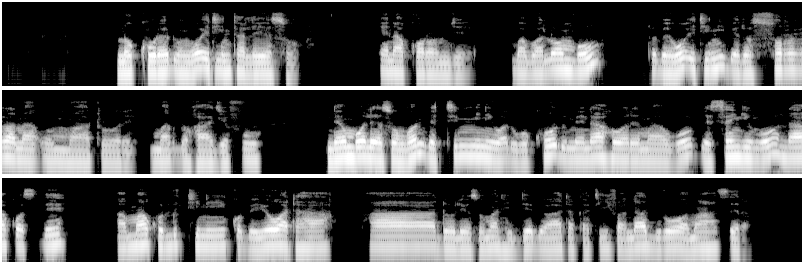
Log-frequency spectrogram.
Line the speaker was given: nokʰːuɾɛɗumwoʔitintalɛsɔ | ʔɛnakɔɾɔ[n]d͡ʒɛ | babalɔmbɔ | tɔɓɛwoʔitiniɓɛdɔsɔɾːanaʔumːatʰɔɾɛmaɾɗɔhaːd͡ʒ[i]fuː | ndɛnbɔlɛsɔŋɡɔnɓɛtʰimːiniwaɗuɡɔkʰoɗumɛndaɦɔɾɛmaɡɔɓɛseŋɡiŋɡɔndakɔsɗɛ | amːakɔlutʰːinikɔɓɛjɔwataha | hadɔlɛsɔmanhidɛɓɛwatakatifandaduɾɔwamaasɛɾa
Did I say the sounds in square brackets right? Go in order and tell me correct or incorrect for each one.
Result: incorrect, incorrect

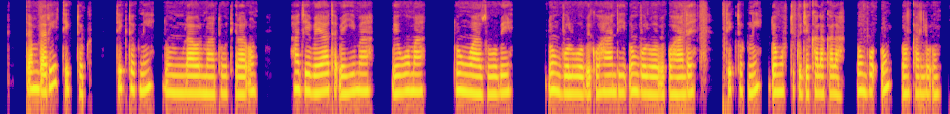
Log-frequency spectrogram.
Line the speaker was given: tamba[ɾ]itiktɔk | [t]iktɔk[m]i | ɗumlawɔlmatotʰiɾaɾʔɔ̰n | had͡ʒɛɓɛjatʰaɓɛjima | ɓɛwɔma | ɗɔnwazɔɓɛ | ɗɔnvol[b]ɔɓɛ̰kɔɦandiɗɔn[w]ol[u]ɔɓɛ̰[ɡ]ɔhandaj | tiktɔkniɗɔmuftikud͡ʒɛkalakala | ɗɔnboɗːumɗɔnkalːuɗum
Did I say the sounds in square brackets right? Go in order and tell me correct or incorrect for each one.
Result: correct, correct, incorrect, incorrect, incorrect, incorrect, incorrect

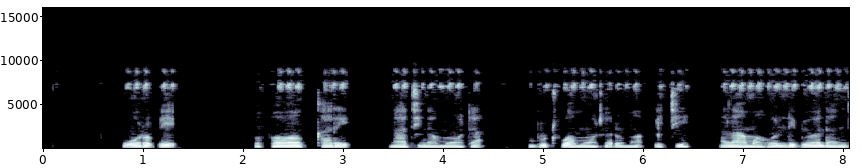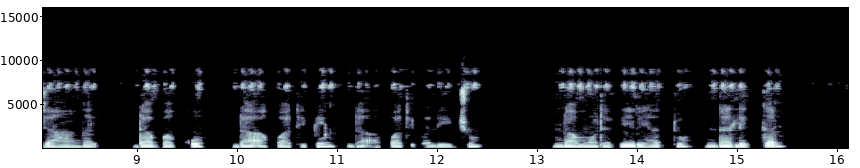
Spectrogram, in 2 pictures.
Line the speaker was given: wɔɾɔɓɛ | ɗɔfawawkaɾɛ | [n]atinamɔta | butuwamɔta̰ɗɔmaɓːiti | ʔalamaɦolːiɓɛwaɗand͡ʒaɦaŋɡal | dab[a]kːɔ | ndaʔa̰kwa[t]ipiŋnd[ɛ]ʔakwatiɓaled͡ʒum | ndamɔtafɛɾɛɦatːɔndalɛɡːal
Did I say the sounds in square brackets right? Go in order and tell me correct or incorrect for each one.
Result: correct, correct, correct, incorrect

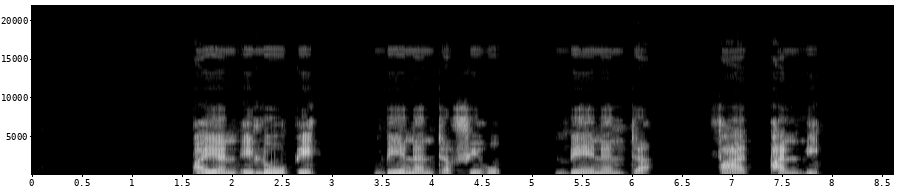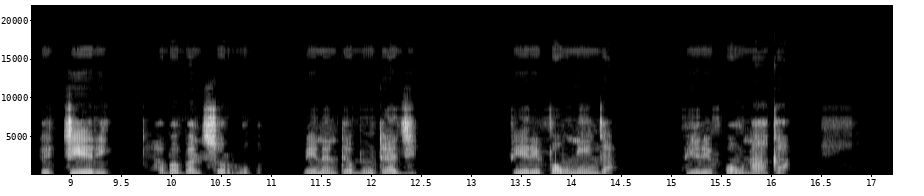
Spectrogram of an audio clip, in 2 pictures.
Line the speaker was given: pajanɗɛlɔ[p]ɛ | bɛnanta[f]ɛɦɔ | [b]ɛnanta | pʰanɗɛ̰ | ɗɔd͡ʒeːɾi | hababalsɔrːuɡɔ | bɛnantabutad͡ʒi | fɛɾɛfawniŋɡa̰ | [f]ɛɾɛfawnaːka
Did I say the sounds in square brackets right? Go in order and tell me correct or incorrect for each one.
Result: correct, correct, correct, correct

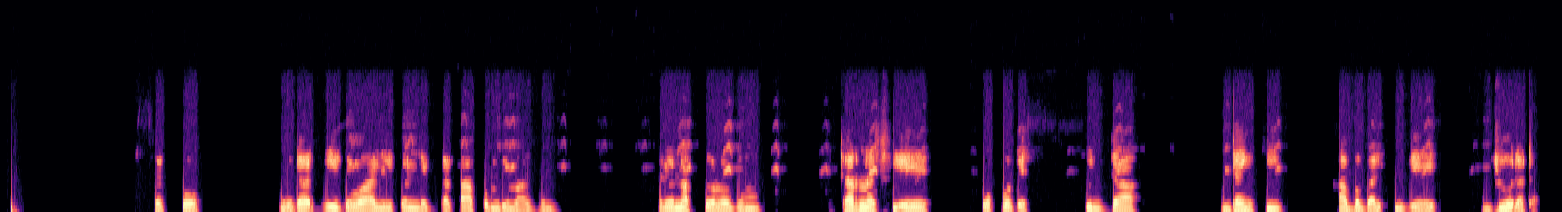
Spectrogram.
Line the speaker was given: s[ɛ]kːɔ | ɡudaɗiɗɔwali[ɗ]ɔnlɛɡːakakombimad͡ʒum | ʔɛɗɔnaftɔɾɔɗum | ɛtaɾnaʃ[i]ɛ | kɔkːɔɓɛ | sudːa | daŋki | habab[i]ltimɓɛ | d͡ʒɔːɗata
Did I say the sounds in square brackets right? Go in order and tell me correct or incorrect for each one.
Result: correct, correct, correct, incorrect

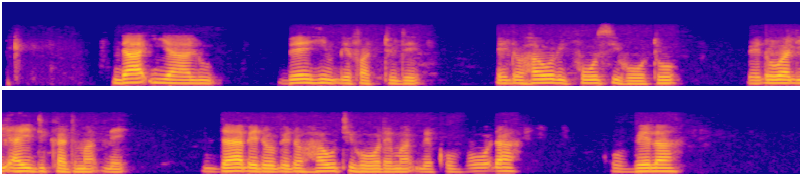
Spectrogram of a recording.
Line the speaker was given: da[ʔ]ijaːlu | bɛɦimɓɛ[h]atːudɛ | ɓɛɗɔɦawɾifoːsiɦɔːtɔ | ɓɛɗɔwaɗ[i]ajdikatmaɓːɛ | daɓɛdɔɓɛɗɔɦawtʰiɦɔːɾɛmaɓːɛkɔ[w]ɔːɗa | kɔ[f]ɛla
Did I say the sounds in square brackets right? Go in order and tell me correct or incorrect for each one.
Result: correct, incorrect, correct, incorrect, incorrect

